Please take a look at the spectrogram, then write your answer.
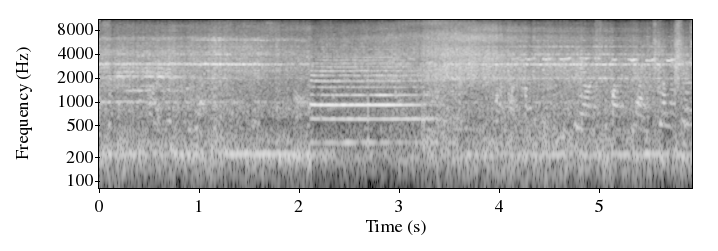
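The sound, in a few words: train arriving at station, horn sounding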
